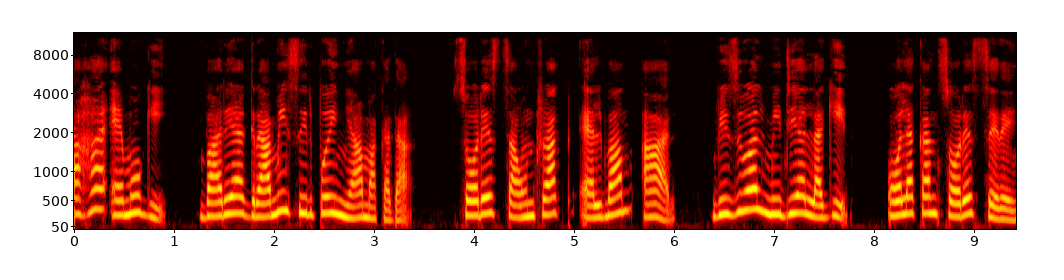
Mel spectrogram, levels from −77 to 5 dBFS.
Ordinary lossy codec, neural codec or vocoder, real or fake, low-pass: AAC, 48 kbps; none; real; 10.8 kHz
